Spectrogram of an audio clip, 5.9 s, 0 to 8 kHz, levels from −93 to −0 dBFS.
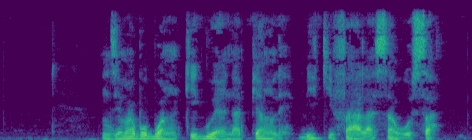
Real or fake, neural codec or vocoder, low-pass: real; none; 7.2 kHz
